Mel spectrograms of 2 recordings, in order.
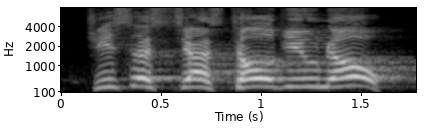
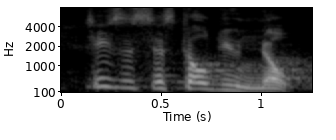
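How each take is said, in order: First: Much higher, louder and slower, hammering it home; emphatic shout. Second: Said in the usual way. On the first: Real, not acted. Preacher shouting to the congregation in disbelief, slow emphatic shout.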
